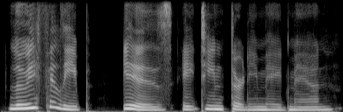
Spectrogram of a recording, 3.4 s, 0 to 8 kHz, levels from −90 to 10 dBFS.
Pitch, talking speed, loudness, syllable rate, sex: 225 Hz, 120 wpm, -17 LUFS, 3.9 syllables/s, female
